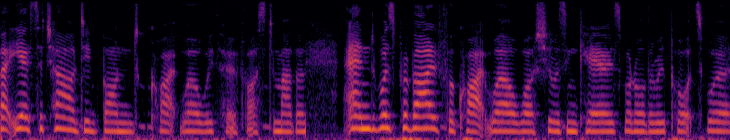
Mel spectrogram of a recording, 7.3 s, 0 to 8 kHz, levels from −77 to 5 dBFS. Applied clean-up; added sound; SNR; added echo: none; none; none; none.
